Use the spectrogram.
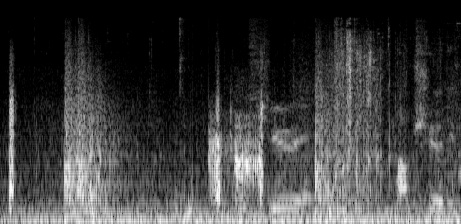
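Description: Video game gunfire in a team shooter, bursts of shots cracking out in several clusters amid the match, with players talking over the shooting throughout.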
